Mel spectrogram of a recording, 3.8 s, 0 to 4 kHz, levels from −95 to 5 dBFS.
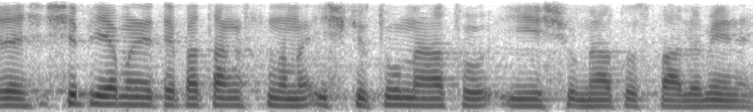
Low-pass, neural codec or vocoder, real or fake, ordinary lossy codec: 3.6 kHz; none; real; Opus, 64 kbps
